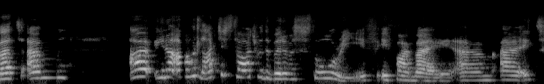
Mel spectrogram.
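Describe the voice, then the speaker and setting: Her pitch swinging very widely, a woman speaks with a South African accent. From South Africa, Cape Flats (Philippi, Cape Town). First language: Afrikaans. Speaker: financial services executive. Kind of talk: interview. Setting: video call. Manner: halting, frequent self-corrections.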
